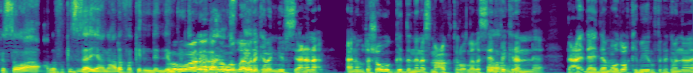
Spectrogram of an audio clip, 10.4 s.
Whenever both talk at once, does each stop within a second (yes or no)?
no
